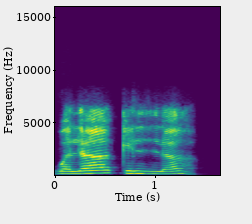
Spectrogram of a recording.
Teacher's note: Because noon is completely merged with lam. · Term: Complete merging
